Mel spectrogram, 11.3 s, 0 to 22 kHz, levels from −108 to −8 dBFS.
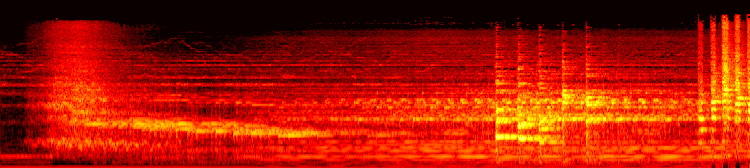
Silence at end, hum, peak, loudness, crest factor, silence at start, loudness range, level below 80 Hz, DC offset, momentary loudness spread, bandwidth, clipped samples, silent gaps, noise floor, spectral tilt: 0 s; none; -8 dBFS; -29 LUFS; 26 dB; 0.7 s; 17 LU; -82 dBFS; under 0.1%; 22 LU; 14 kHz; under 0.1%; none; -67 dBFS; 0.5 dB/octave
